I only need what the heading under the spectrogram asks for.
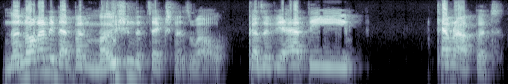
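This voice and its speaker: In a loose conversation on his video game podcast, a man wanders off on tangents and keeps revising what he just said. The recording is muffled, and his slightly high voice comes across animated and fairly quick, with vocal fry and a sharp edge.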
